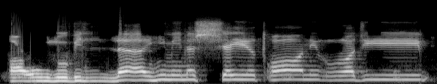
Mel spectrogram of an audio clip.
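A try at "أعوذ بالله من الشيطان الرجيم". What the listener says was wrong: اف سب اعوذ کی ذال کو آپ نے اعوذ کی ذال کو آپ نے زا پڑھ دیا ہے, سخت کر دیا, اس کو نرم کریں. اعوذ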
